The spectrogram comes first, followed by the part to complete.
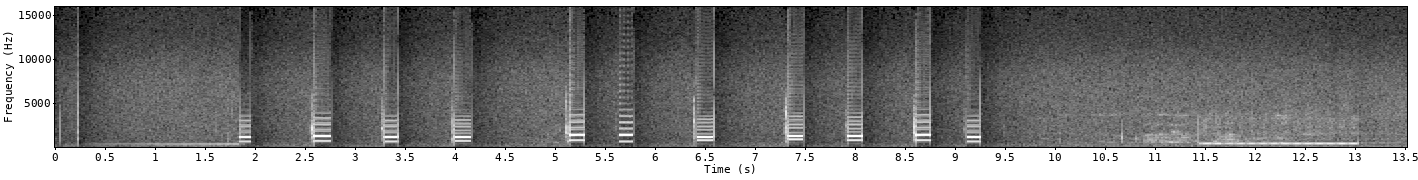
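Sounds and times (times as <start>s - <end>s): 
telephone dial tone: 1.0s - 2.0s, 11.4s - 13.0s
landline telephone keypad dialing dual-tone beeps: 2.6s - 4.2s, 5.1s - 5.8s, 6.4s - 6.6s, 7.3s - 9.3s, 11.4s - 13.0s.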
